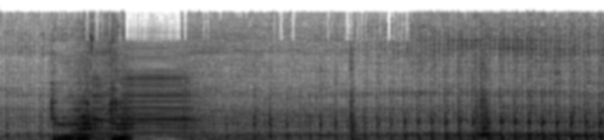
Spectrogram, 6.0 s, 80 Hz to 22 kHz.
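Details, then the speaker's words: Yamaha YSR50 two-stroke after crank seals and engine reseal, at idle: buzzy tinny rattle chatters over the idle because the gas tank wasn't bolted down; loose fuel tank rattle. "also as you noticed in the last clip this thing was rattling like crazy it's cuz the gas tank wasn't bolted down"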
